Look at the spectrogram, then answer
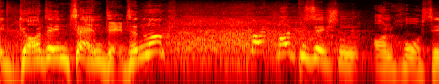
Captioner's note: audience laughs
